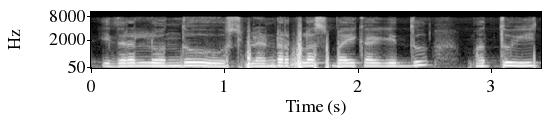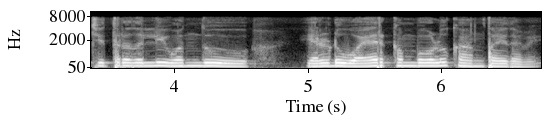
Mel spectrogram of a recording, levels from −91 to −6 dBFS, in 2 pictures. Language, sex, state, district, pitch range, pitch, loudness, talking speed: Kannada, male, Karnataka, Koppal, 160-175 Hz, 170 Hz, -13 LUFS, 125 wpm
